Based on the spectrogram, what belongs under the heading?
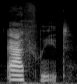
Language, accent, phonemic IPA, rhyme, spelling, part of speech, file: English, US, /ˈæθ.lit/, -æθliːt, athlete, noun, En-us-athlete.ogg
- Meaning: A participant in any of a group of sporting activities including track and field, road running, cross country running and racewalking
